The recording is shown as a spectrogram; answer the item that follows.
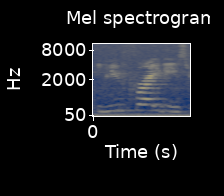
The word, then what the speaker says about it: Euphrates: This is the Euphrates River. E-U-P-H-R-A-T-E-S. I'll spell it again. Right here. Hang on. Let me erase some of this. Okay, the Euphrates. E-U-P-H-R-A-T-E-S. The Euphrates River.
